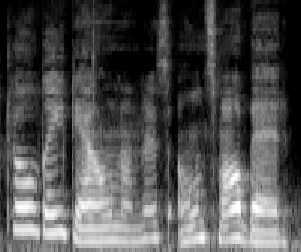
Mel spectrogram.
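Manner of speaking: ordinary delivery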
